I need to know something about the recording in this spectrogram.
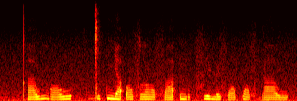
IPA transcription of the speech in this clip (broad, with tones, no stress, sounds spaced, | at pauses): t̪ʰ a˩˥ w ŋ ɔ˩˥ w | ɡ͡ǀ ɪ˥ p ɲ a˨˩ ʔ ɔ˥˨ f l ɔ˨˩ f a˩˧ ʔ ŋ ʊ˩˥ p f i˥˨ ɳ ɪ˥˨ f ɔ˩˥ p ɔ˩˧ f ɡ a˨˩ w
